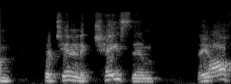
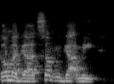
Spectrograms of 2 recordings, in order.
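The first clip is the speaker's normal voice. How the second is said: put-on panting, quieter; 5 dB quieter than usual. Retelling bursting back in after a fake attack: imitating breathing hard. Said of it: "I'm breathing hard".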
